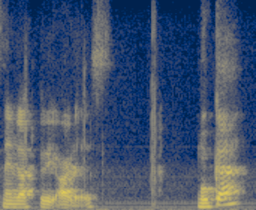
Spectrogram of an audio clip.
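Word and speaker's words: Mucha: Muka, right? Muka, yeah. Hard C. Yeah, silent H, hard C.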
